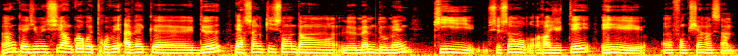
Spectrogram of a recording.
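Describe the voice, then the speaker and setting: A man, president of an association, answering questions in a measured radio interview with fillers. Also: mid-range voice, steady tone, darkish tone, smooth.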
